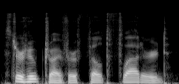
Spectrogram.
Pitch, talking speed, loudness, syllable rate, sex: 100 Hz, 135 wpm, -17 LUFS, 4.7 syllables/s, male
